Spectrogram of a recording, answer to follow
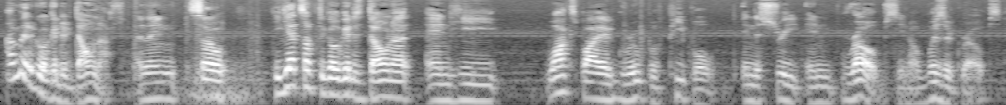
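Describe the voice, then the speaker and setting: A man's voice: medium pitch, measured pace, warm tone, slight background noise. A male podcast host giving a casual, rambling recap of a chapter in informal, slangy storytelling.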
